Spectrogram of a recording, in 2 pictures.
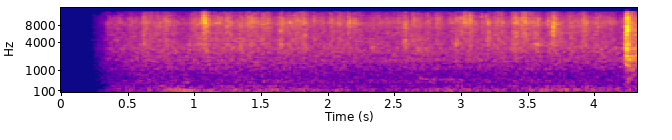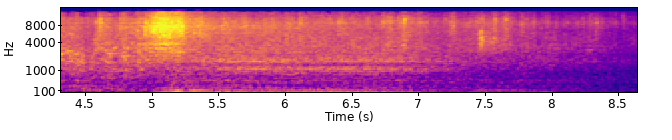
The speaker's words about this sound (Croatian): Na autobuskoj stanici.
